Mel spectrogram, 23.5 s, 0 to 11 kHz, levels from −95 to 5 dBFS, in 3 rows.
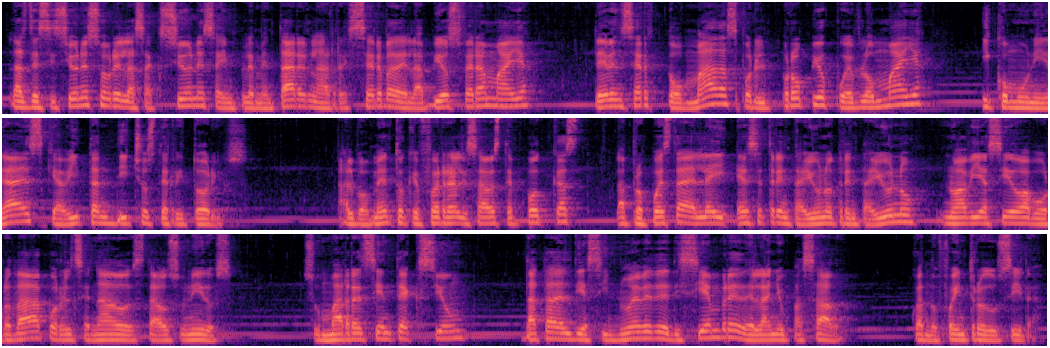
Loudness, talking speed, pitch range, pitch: -26 LUFS, 165 wpm, 120-160 Hz, 140 Hz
